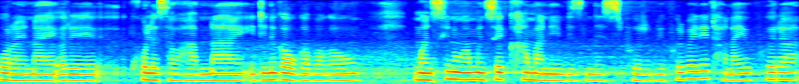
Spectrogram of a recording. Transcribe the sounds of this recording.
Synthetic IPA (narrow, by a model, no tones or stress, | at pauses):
pʰɔɾajnajɯɾɯ | kʰɔlesawɦamnajḭdinɯɡawɡabaɡaw | mɯnsinɔŋamɯnsekʰamanibiznespʰɯɾbipʰɯɾbajdajtʰanajipʰɯjɾa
